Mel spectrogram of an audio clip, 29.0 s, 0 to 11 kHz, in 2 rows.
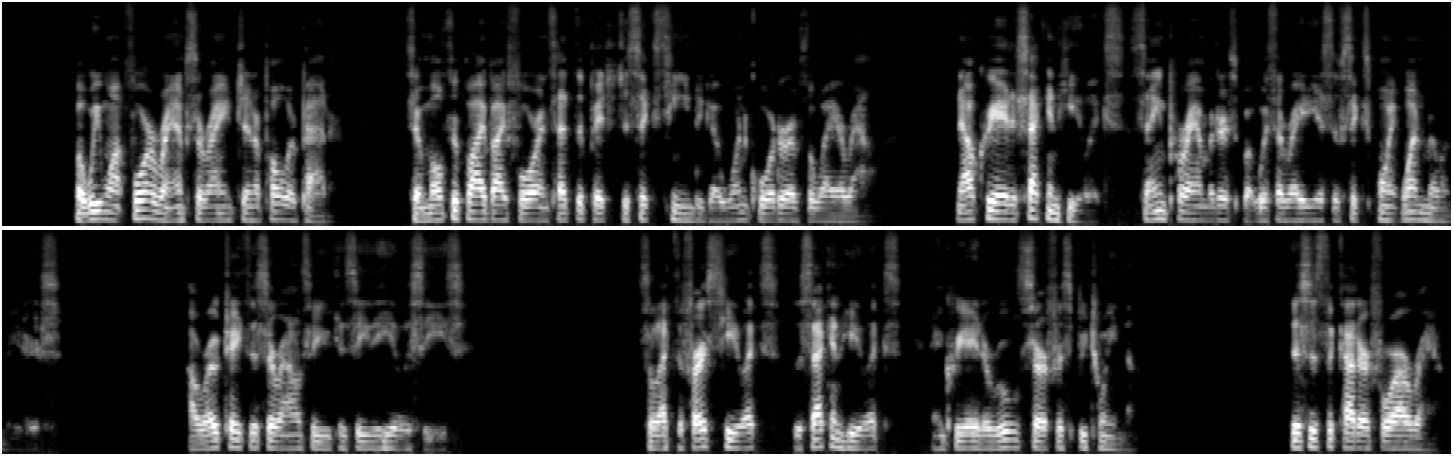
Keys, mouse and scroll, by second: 6.0 click, 6.8-7.7 typing, 8.9 click, 11.2 click, 12.4 6, 13.2 1, 15.0 click, 16.4 click, 17.4 click, 17.4 scroll down 1, 17.5-18.6 right drag, 18.9-19.3 scroll down 1, 19.3-20.7 right drag, 20.7 scroll down 1, 21.5-22.1 scroll down 1, 23.0 click, 23.8 ctrl+click, 26.9 click.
